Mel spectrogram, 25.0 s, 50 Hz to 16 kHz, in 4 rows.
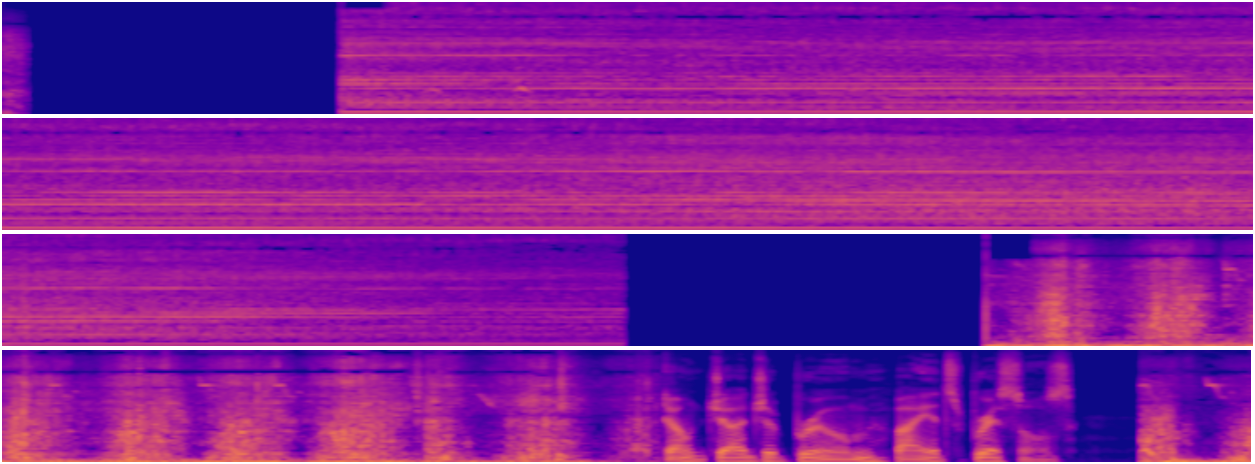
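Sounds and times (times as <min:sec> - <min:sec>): cutter bar shearing bushes: 0:01.7 - 0:15.6, 0:17.4 - 0:22.1
small petrol engine running: 0:01.7 - 0:15.6, 0:17.5 - 0:22.0.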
